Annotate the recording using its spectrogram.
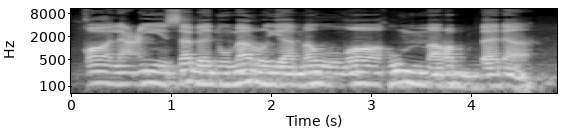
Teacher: lam pada lafzul jalalah dibaca dua harakat serta tafkhim tebal bila didahului oleh baris fathah atau dhammah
